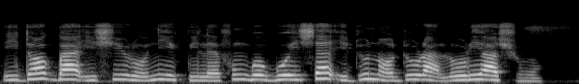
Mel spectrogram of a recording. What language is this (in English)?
Yoruba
